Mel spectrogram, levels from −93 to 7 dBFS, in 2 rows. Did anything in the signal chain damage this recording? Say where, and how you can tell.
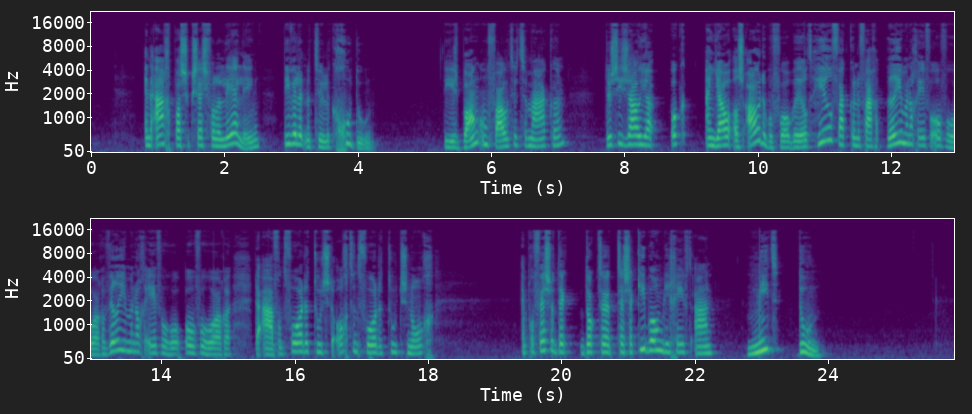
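Yes, periodic USB or driver dropouts: little ticks every 1.02 s from 0.48 to 25.02 s, each skipping roughly half a millisecond of speech.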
